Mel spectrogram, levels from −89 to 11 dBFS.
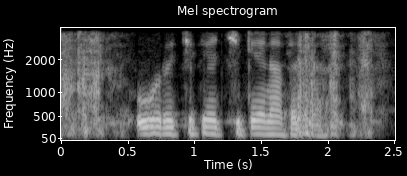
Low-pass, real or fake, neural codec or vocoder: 3.6 kHz; fake; codec, 16 kHz, 16 kbps, FunCodec, trained on Chinese and English, 50 frames a second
